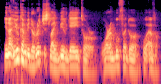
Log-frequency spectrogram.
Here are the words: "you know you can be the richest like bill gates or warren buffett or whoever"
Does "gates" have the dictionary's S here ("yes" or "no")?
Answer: no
